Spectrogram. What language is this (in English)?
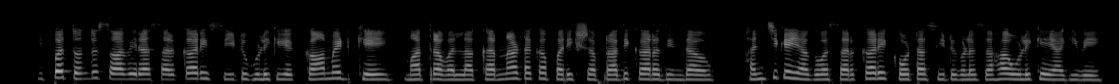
Kannada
